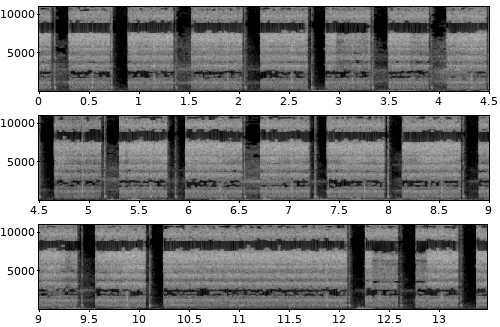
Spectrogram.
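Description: FM static hiss from a Borne portable radio's speaker as it is stepped up the band between stations. The hiss cuts out briefly and comes back about every half second, once for each press of the tuning button.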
